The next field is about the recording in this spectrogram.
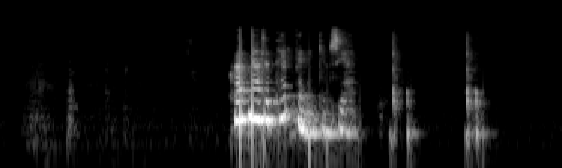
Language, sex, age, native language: Icelandic, female, 50-59, Icelandic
